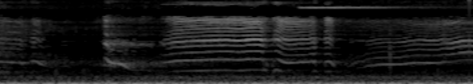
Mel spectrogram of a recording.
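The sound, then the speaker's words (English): A baby cries in long, wavering high-pitched wails, its voice rising and falling over a steady low rumble. No other voices are heard. “And you made a baby cry.”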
